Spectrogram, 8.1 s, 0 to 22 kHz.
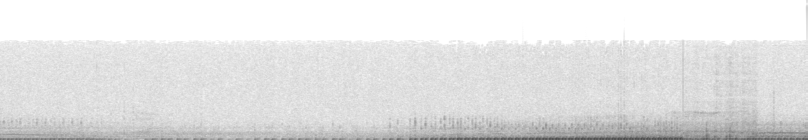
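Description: Kawasaki Vulcan VN900 V-twin engine with the throttle eased off through a tight hairpin, running quieter with its slow firing pulses audible. About four seconds in it is opened up and pulls loud up a steep hill, with a brief dip near the end.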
